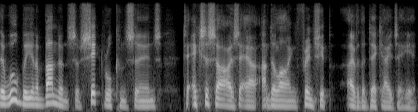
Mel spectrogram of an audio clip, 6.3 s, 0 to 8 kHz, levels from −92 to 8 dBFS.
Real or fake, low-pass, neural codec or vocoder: fake; 7.2 kHz; codec, 16 kHz, 0.8 kbps, ZipCodec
